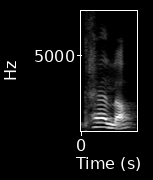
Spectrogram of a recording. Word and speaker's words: খেলা: এবার দেশ নাকি খেলা আমরা জানি খেলা খ্যা উচ্চারণ হচ্ছে এটাই আমাদের বিবৃত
